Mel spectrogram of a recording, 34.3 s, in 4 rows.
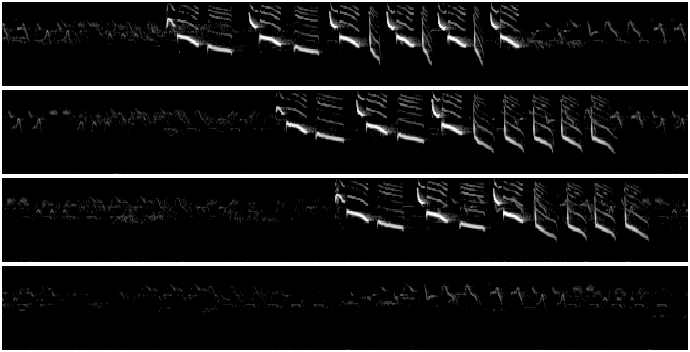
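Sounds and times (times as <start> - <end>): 
Northern cardinal singing: 2.1 - 6.5, 12.0 - 16.2, 21.3 - 25.2.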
